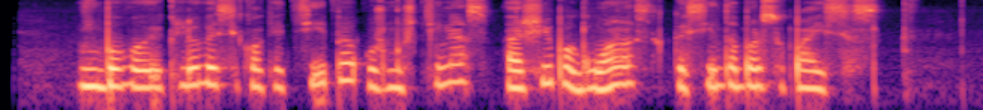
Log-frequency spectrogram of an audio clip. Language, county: Lithuanian, Utena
